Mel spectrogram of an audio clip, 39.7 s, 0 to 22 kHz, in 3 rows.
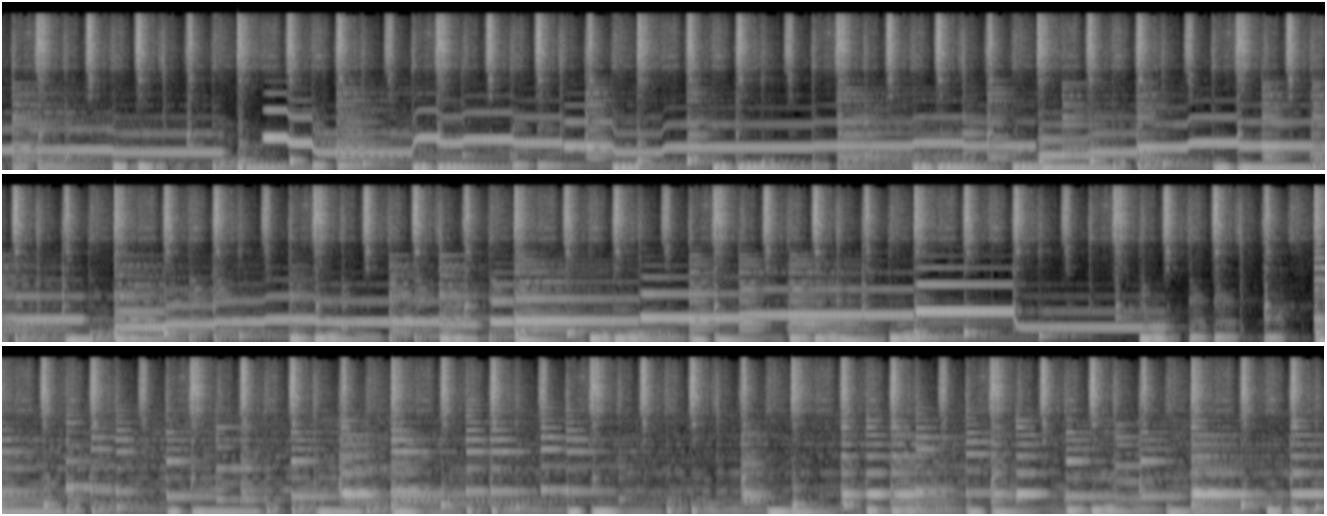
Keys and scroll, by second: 14.2 ctrl+=, 15.5 ctrl+-, 16.9 ctrl+=, 18.6 ctrl+=, 19.1 ctrl+-, 20.8 ctrl+0, 32.4 shift+k, 32.9 shift+e, 33.6 shift+p, 34.8 space, 35.3 shift+s, 35.7 shift+a, 37.0 shift+f, 37.4 shift+e.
